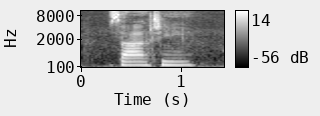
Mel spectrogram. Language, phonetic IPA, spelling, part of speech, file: Czech, [ˈzaːr̝iː], září, noun / verb, Cs-září.ogg
- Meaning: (noun) 1. September 2. instrumental singular of záře; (verb) third-person singular present indicative of zářit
